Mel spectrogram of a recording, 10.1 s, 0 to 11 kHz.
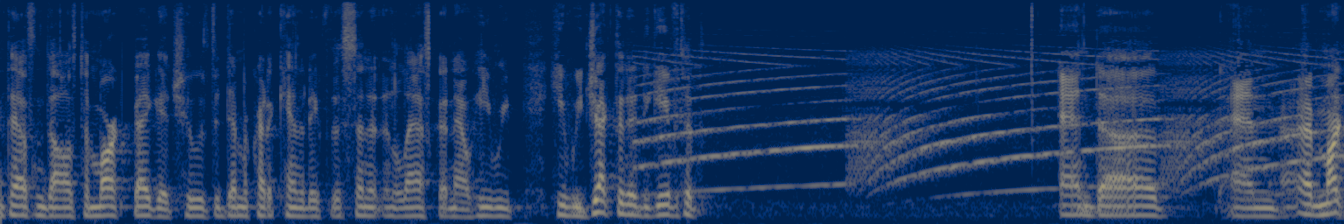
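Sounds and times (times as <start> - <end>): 
speech: 0.0 - 5.5, 7.9 - 10.0
building fire alarm with rising whooping electronic tone: 4.7 - 10.0.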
